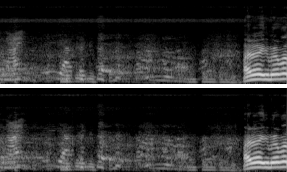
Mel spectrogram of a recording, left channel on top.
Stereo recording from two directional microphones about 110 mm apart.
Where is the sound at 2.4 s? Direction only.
40° left (ahead or behind).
